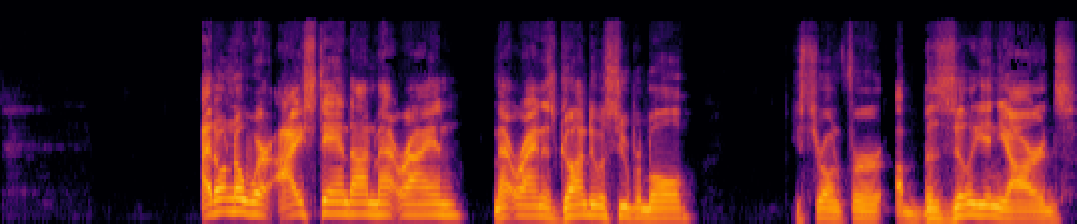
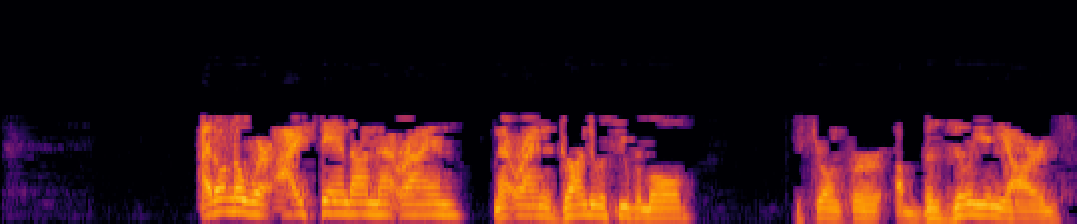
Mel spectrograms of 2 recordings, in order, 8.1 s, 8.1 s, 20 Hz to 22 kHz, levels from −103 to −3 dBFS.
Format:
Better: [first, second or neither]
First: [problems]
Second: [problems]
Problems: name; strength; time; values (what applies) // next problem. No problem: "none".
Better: first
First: none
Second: garbled, watery; badly; nothing above 2.5 kHz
